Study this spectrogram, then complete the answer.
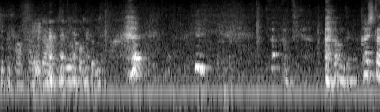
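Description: An elderly man laughs into a microphone.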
